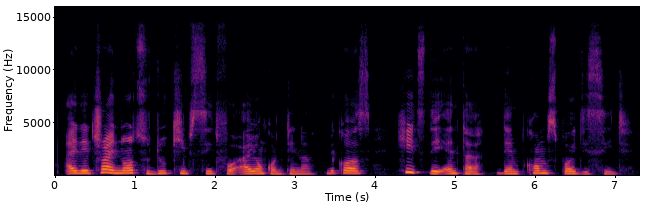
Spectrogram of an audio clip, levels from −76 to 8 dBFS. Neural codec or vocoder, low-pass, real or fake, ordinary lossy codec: none; 14.4 kHz; real; none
